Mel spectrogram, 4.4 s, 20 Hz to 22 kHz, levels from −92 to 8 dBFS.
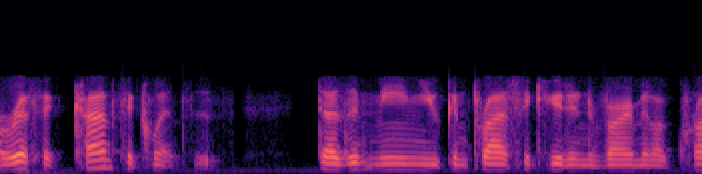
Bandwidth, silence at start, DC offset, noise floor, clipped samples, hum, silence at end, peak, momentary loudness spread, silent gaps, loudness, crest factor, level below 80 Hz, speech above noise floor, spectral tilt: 3.9 kHz; 0 s; under 0.1%; -69 dBFS; under 0.1%; none; 0 s; -10 dBFS; 14 LU; none; -29 LUFS; 20 dB; -76 dBFS; 38 dB; -3.5 dB/octave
